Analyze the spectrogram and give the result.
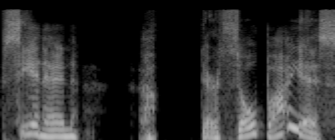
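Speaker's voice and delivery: very slow, high, weighty, deliberate drawl. Doing an impression of Joe Rogan for the others: Joe Rogan impression. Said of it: "That's my impression of Joe Rogan".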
